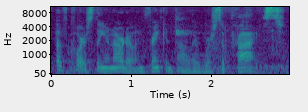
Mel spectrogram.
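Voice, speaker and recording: A woman's voice: low-pitched, fairly even intonation, normal speed, noisy background. A woman reading a children's picture book aloud with playful, dramatic emphasis and little asides. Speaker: read-aloud storyteller.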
